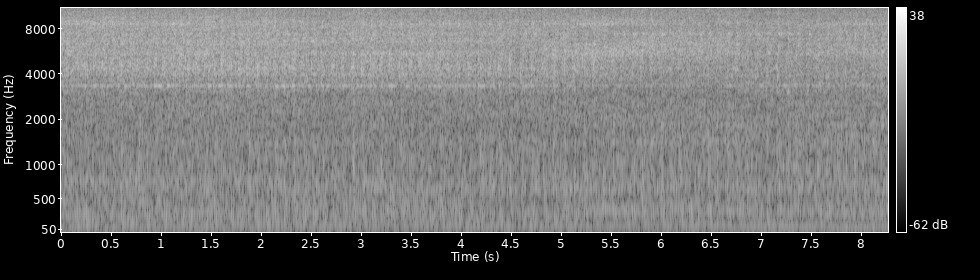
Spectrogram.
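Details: 1978 Kawasaki KZ650 four-cylinder idling after carburetor synchronization with a Digi Sync tool, readings 61, 62, 63, 60: steady even idle with a smooth unbroken beat, no hunting or stumble. Carbs synchronized and well balanced.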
